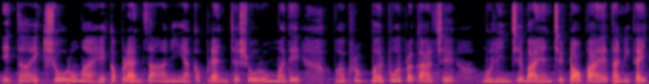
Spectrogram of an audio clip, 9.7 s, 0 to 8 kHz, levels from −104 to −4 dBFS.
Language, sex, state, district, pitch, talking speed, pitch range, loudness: Marathi, male, Maharashtra, Sindhudurg, 250 Hz, 135 wpm, 245-265 Hz, -32 LUFS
